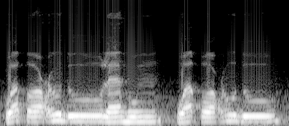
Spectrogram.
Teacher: Sebagaimana contoh dalam kata waqa'udu, huruf qaf memiliki sifat qalqalah, maka kita pantulkan tanpa berhenti membacanya. Waqa'udu, bukan waqa'udu itu berhenti, tapi kita langsung memantulkannya dan melanjutkan bacaan kita.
